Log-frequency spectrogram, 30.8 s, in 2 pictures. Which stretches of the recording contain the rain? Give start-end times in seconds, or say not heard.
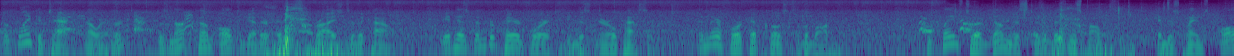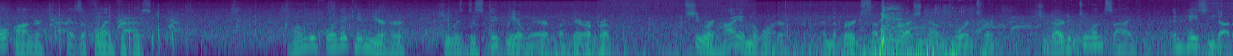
0.0-30.7.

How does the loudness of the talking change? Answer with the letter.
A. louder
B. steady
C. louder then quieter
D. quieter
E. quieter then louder
B.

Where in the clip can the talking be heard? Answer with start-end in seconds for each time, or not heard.
0.0-10.6, 11.6-17.4, 19.0-23.2, 23.9-30.7.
